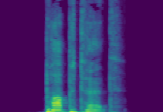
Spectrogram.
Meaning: inflection of poppen: 1. second-person plural preterite 2. second-person plural subjunctive II
- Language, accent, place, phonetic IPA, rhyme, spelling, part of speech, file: German, Germany, Berlin, [ˈpɔptət], -ɔptət, popptet, verb, De-popptet.ogg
